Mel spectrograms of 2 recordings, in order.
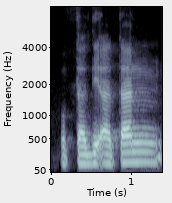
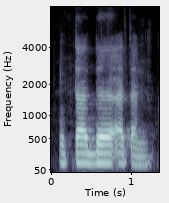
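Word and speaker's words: مبتدأة: jika ada siapa mar'a, mubtadi'atan ialah mubtadi'atan. mubtadi'atan. Jadi kabarnya tasrif kana. Enggak anunya bacanya itu. Mubtada'atan. Apa bedanya?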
